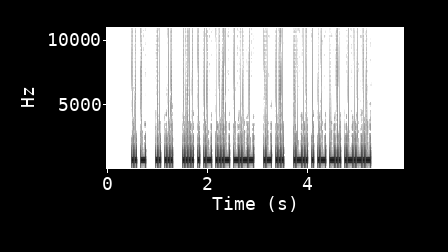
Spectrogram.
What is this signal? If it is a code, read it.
Morse code, heard as a keyed tone, about 40 wpm, 700 Hz. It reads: IT IS HEAVY AS LEAD.
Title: Sentences from Top 1100 Words 40wpm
